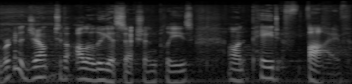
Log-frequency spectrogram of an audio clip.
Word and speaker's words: alleluia: gonna jump to the alleluia section please on page five page five this is the one okay um i want the accent on the second syllable now alleluia from this particular piece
